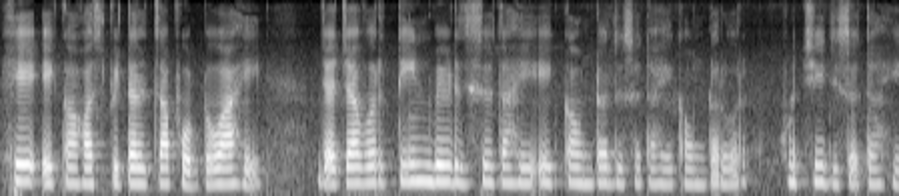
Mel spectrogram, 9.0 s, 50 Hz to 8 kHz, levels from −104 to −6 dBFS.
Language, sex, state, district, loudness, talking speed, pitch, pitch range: Marathi, female, Maharashtra, Pune, -19 LUFS, 140 wpm, 190 Hz, 185-200 Hz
